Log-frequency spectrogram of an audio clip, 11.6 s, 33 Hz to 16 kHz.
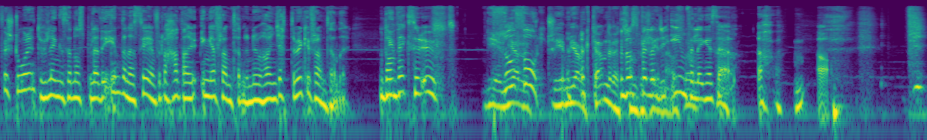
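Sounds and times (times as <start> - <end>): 
speech: 0.0 - 11.5
laughter: 7.0 - 8.6
intake of breath: 10.5 - 11.5
person sneezing: 11.4 - 11.5.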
